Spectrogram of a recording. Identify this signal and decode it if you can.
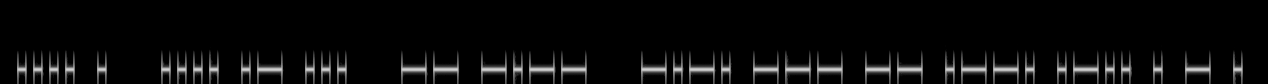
Morse code, heard as a keyed tone, about 15 wpm, 700 Hz. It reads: HE HAS MY COMPLETE
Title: Sentences from Top 1500 Words 15wpm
